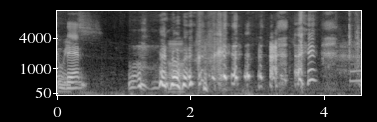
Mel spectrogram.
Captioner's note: laughs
